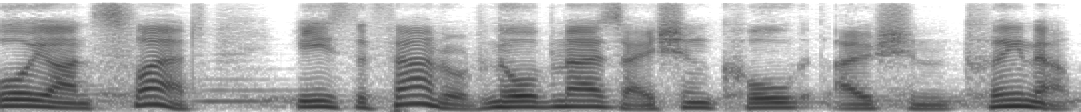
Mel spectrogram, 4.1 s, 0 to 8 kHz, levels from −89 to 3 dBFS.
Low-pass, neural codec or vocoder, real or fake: 7.2 kHz; codec, 16 kHz, 0.5 kbps, FunCodec, trained on Chinese and English, 25 frames a second; fake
